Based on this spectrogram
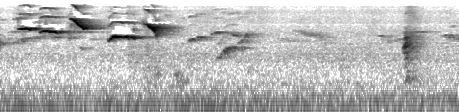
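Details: Oriental magpie-robin singing an excited morning lure song meant to provoke tail-spreading: a quick run of loud, clear whistles and slurred notes over about a second and a half, then softer trailing notes and one sharp click.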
